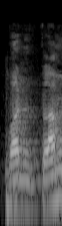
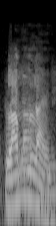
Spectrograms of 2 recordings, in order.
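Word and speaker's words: plumb line: We know this from the from the edge of the I plum line. One plum line. Plum line. Plumbumber. But we we don't pronounce B.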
